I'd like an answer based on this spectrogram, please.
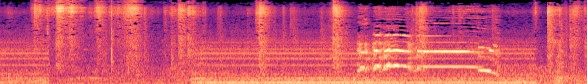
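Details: Power amplifier with a signal fed in produces a low steady mains hum with a buzzy edge through the speaker, from a failing filter capacitor; a rooster crows nearby.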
